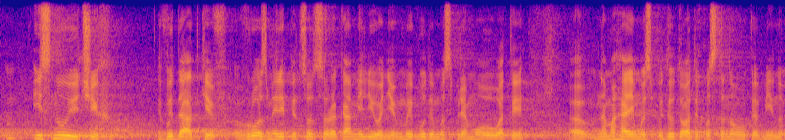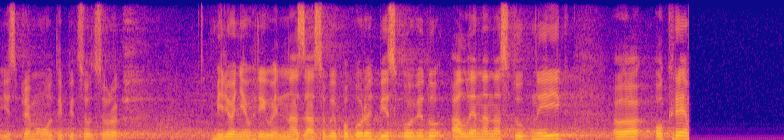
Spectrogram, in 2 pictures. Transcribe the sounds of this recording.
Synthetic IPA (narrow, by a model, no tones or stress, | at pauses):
isnujʊt͡ʃɪx | ʋɪd̪ɑt̪kʲiwʋrɔzmʲiɾʲipʲjɐt̪sɔt̪sɔɾɐkɑmʲilʲːiɔnʲiwmɪbud̪emɔspɾʲɐmɔwʊʋɐt̪ɪ | nɐmɐɦɑjemɔsʲpʲid̪ɦɔt̪ʊʋɑt̪ɪpɔst̪ɐnɔʋʊkɐmʲinʊʔispɾʲɐmɔʋʊʋɐt̪ɪpʲjɐt̪sɔt̪sɔɾɔk | mʲilʲːjɔnʲiwɦɾʲiʋenʲnɐzɑsɔbɪpɔbɔɾɔtʲbʲizkɔʋʲid̪ʊɐlˠɛnɐnɐst̪upnɪjɾʲik | ɔkɾɛ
